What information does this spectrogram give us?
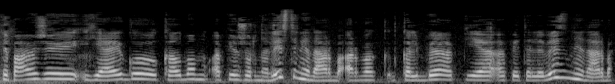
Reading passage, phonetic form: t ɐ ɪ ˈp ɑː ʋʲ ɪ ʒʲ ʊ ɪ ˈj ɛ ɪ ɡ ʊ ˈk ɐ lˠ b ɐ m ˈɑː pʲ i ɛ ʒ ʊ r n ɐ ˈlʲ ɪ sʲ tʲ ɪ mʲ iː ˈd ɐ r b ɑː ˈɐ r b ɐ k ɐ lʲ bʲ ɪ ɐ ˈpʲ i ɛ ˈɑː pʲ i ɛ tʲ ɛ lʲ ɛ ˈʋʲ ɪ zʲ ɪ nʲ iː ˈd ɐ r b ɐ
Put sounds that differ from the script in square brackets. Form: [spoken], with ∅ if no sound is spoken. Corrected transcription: t ɐ ɪ ˈp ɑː ʋʲ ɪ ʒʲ ʊ ɪ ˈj ɛ ɪ ɡ ʊ ˈk ɐ lˠ b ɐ m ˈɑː pʲ i ɛ ʒ ʊ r n ɐ ˈlʲ ɪ sʲ tʲ ɪ [nʲ] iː ˈd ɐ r b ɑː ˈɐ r b ɐ k ɐ lʲ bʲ ɪ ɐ ˈpʲ i ɛ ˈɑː pʲ i ɛ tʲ ɛ lʲ ɛ ˈʋʲ ɪ zʲ ɪ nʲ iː ˈd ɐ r b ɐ

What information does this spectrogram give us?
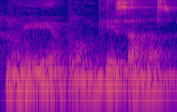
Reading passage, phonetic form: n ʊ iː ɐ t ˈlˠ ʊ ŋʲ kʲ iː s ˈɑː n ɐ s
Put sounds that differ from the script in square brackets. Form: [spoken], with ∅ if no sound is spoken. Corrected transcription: n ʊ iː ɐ [p] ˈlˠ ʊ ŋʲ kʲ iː s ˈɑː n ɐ s

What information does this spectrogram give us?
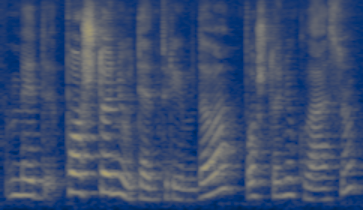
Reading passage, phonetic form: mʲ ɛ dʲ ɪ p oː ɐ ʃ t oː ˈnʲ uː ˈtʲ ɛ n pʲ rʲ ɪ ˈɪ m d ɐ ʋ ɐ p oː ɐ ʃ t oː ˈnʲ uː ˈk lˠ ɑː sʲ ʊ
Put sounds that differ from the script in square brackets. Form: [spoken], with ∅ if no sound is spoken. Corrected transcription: mʲ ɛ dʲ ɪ p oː ɐ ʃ t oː ˈnʲ uː ˈtʲ ɛ n pʲ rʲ ɪ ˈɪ m d ɐ ʋ ɐ p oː ɐ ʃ t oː ˈnʲ uː ˈk lˠ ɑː sʲ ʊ

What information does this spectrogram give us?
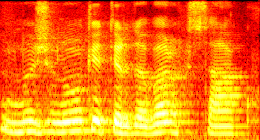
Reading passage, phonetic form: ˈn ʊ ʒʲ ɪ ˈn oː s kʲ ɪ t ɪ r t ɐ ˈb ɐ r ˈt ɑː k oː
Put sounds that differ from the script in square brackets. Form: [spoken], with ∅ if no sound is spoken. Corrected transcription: ˈn ʊ ʒʲ ɪ ˈn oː [∅] kʲ ɪ t ɪ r [d] ɐ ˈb ɐ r [ˈs] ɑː k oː

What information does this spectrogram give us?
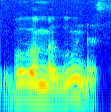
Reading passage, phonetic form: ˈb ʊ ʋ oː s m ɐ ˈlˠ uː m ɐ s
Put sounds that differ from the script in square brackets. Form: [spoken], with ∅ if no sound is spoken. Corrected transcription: ˈb ʊ ʋ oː [∅] m ɐ ˈlˠ uː [n] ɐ s

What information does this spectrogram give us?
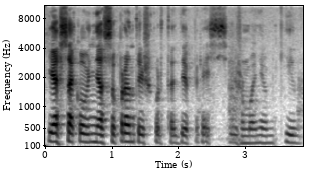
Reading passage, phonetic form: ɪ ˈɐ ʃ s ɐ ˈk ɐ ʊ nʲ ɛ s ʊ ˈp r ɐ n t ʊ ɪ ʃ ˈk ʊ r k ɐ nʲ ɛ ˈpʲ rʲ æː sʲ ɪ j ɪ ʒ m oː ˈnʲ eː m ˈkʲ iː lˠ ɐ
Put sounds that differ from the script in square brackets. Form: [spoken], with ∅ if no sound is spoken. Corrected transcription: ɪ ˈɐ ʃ s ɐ ˈk ɐ ʊ nʲ ɛ s ʊ ˈp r ɐ n t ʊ ɪ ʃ ˈk ʊ r [t] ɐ [dʲ] ɛ ˈpʲ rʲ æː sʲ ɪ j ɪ ʒ m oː ˈnʲ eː m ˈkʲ iː lˠ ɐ

